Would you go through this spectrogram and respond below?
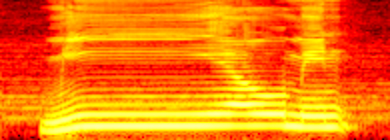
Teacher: یہ جو آواز ہے می ای، یہی ادغام ہو رہا ہے، اور ادغام اس طرح کے نون ساکن کو یا میں شامل کر کے پڑھا جا رہا ہے اور غنہ کر کے پڑھا جا رہا ہے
